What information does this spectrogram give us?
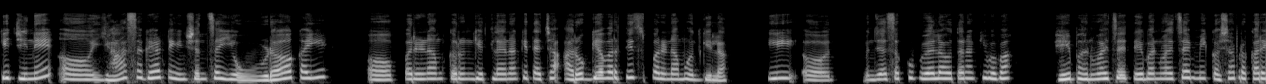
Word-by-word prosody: की 295 Hz, -, +3 dB
जिने 265 Hz, +6 st, +2 dB
अ, 250 Hz, -, -3 dB, 0.2 s
ह्या 210 Hz, +4 st, 0 dB
सगळ्या 305 Hz, 0 st, +2 dB
टेन्शनचा 255 Hz, 0 st, 0 dB
एवढा 220 Hz, +1 st, +3 dB
काही 300 Hz, +3 st, +1 dB, 0.4 s
अ, 215 Hz, -1 st, +1 dB
परिणाम 250 Hz, +1 st, 0 dB
करून 250 Hz, -1 st, -1 dB
घेतलाय 245 Hz, -1 st, 0 dB
ना, 255 Hz, 0 st, -2 dB
की 290 Hz, -, -2 dB
त्याच्या 270 Hz, +3 st, -1 dB
आरोग्यावरतीच 285 Hz, +6 st, +1 dB
परिणाम 245 Hz, -3 st, 0 dB
होत 230 Hz, -3 st, 0 dB
गेला. 195 Hz, -4 st, 0 dB, 0.4 s
की 285 Hz, +2 st, +1 dB
अ, 205 Hz, -, -6 dB, 0.5 s
म्हणजे 210 Hz, +3 st, -2 dB
असं 245 Hz, +3 st, -1 dB
खूप 295 Hz, -2 st, -4 dB
वेळेला 260 Hz, +1 st, +4 dB
होतं 270 Hz, 0 st, +1 dB
ना, 280 Hz, -, -2 dB
की 295 Hz, -, 0 dB
बाबा, 275 Hz, +1 st, +3 dB, 0.5 s
हे 230 Hz, +3 st, +5 dB
"बनवायचंय 245 Hz, -, +3 dB
ते 245 Hz, -, +3 dB
बनवायचंय 260 Hz, +4 st, 0 dB
मी 280 Hz, -1 st, -3 dB
कशाप्रकारे" 265 Hz, +2 st, 0 dB
260 Hz, 165 wpm, -19 LUFS, 240-280 Hz, 0.5 s, हे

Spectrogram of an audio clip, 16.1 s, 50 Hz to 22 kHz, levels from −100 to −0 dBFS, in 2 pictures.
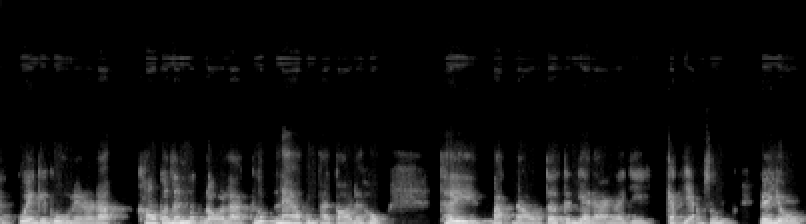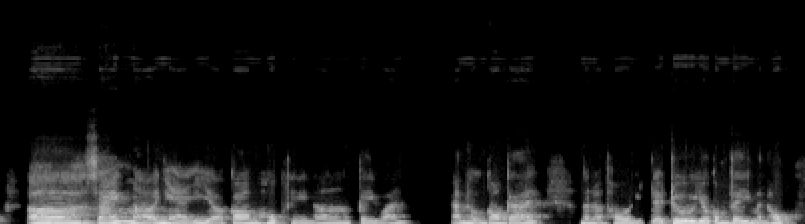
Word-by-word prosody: quen 210 Hz, -1 st, +3 dB
cái 240 Hz, +1 st, 0 dB
guồng 200 Hz, -5 st, +1 dB
này 165 Hz, -1 st, -4 dB
rồi 160 Hz, 0 st, -6 dB
đó, -, -, 0 dB, 0.3 s
không 235 Hz, -2 st, +2 dB
có 255 Hz, -, +2 dB
đến 260 Hz, +3 st, +7 dB
mức 355 Hz, -, +2 dB
độ -, -, 0 dB
là 170 Hz, -2 st, -2 dB
lúc 385 Hz, +8 st, +1 dB
nào 240 Hz, -2 st, +5 dB
cũng 230 Hz, +1 st, +1 dB
phải 225 Hz, -, -2 dB
có 275 Hz, +4 st, -1 dB
để 255 Hz, -4 st, -3 dB
hút 300 Hz, +6 st, -3 dB, 0.5 s
thì 205 Hz, -5 st, +5 dB
bắt 265 Hz, +2 st, -1 dB
đầu 180 Hz, -5 st, -3 dB
tới 225 Hz, +2 st, +2 dB
cái 310 Hz, -, -2 dB
giai 225 Hz, -3 st, +2 dB
đoạn 175 Hz, -2 st, -4 dB
là 170 Hz, -1 st, -4 dB
gì? 160 Hz, -1 st, -8 dB
Cắt 265 Hz, 0 st, -2 dB
giảm 210 Hz, 0 st, -4 dB
xuống. 235 Hz, +3 st, -2 dB, 0.4 s
Ví 285 Hz, +1 st, +5 dB
dụ, 230 Hz, -, +4 dB, 0.4 s
ơ, 265 Hz, +3 st, +5 dB, 0.3 s
sáng 270 Hz, +7 st, +2 dB
mà 290 Hz, -, +4 dB
ở 170 Hz, 0 st, 0 dB
nhà 220 Hz, -3 st, +2 dB
với 225 Hz, +2 st, -1 dB
vợ 165 Hz, -2 st, -4 dB
con 225 Hz, -1 st, +1 dB
mà 190 Hz, -, -4 dB
hút 285 Hz, +5 st, 0 dB
thì 205 Hz, -, -6 dB
nó 155 Hz, +4 st, -7 dB, 0.4 s
kì 180 Hz, -6 st, -6 dB
quá, 220 Hz, +8 st, -6 dB, 0.5 s
ảnh 185 Hz, +4 st, -2 dB
hưởng 220 Hz, -1 st, 0 dB
con 225 Hz, -1 st, 0 dB
cái 225 Hz, +6 st, -1 dB, 0.5 s
nên 210 Hz, -1 st, -1 dB
là 200 Hz, -, -5 dB
thôi, 210 Hz, -3 st, -2 dB
để 190 Hz, +1 st, -3 dB
trưa 225 Hz, -1 st, +5 dB
vô 210 Hz, -, +4 dB
công 200 Hz, -1 st, +1 dB
ty 200 Hz, 0 st, +1 dB
mình 175 Hz, -5 st, -3 dB
hút, 240 Hz, +5 st, -2 dB
220 Hz, 225 wpm, -24 LUFS, 195-250 Hz, 0.5 s, đến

